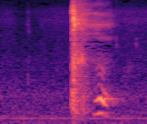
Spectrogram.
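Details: Dog sneezing after barking: one short, sharp sneeze burst with a hissing onset, over quiet room noise.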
